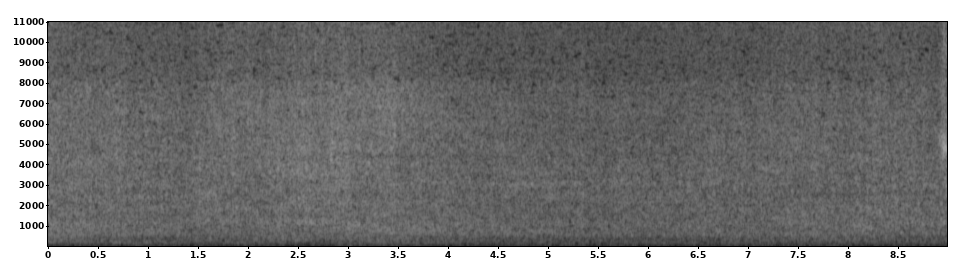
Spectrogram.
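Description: Surf at Delnor-Wiggins beach, with ocean waves washing ashore in a steady, broad rush that holds at an even level throughout, with no voices.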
